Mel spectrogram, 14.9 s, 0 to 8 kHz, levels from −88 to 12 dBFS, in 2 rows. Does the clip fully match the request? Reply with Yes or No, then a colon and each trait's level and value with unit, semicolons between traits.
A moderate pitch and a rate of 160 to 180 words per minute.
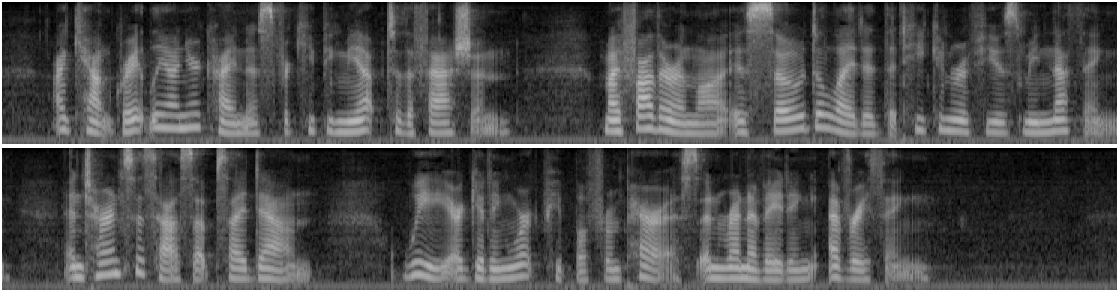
Yes: medium, 175 Hz; average, 165 wpm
